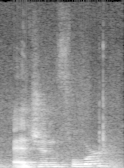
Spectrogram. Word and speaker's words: Ejiofor: And the name of the actor who played the operative was Chitel Ejiofor, I believe you pronounced it.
